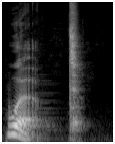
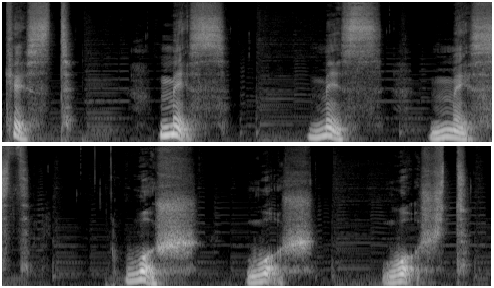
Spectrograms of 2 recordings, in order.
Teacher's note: Donc, en fait, après un son de consonne sans vibration, le ED se prononce T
